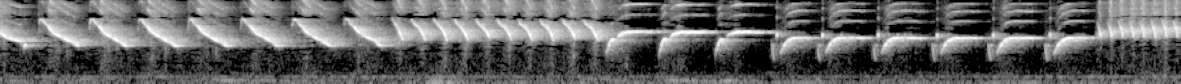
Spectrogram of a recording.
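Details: Canary in rolling song, delivering rapid series of downward-sweeping whistled notes, several per second, changing to shorter clipped repeated phrases and finishing with a bright high trill; steady faint hum behind.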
